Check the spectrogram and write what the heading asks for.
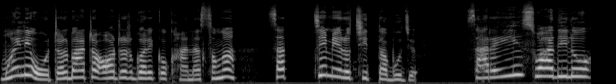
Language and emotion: Nepali, happy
